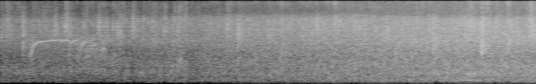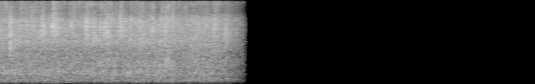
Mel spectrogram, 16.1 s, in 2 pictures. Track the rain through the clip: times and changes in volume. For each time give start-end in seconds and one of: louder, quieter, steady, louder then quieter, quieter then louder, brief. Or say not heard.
0.0-11.7 louder.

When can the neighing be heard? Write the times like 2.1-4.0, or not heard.
0.4-1.9.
